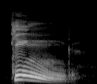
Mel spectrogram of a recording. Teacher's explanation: the soft palate is rised and the nasal resonator shuts off the air stream is blocked by rising the back of the tongue to touch the soft palate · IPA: /kɪŋ/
